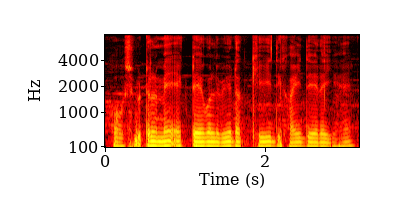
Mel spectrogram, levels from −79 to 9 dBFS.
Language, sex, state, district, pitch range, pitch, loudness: Hindi, male, Uttar Pradesh, Shamli, 110-115 Hz, 115 Hz, -16 LUFS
